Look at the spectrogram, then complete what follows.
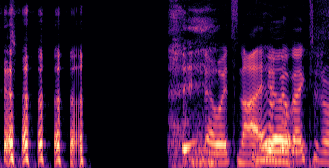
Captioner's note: both laughing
